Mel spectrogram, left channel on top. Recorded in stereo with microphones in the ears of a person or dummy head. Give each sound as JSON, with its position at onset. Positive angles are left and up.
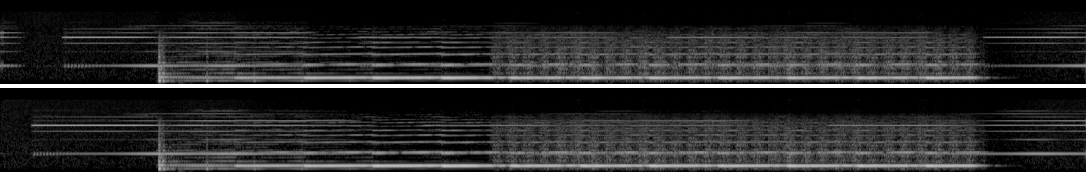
{"t": 1.6, "sound": "an alarm", "side_deg": 0, "distance_m": 0.6}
